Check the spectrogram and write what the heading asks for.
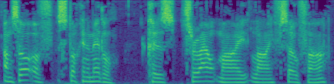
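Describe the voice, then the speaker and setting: Bloke rambling a story deadpan, muffled old radio sound. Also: male voice, mid-range voice, a little slow. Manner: plain-spoken, meandering, deadpan. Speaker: radio regular. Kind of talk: rambling anecdote telling. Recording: dull lo-fi radio recording.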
